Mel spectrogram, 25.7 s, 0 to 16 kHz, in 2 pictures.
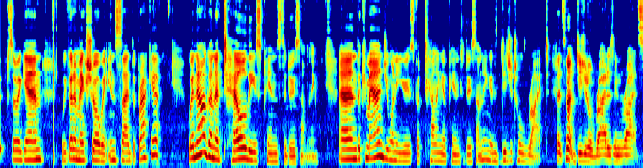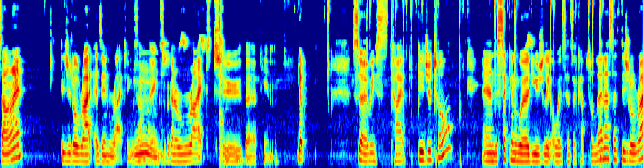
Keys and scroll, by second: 11.5-12.0 typing, 19.6 typing, 24.1-24.8 typing.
